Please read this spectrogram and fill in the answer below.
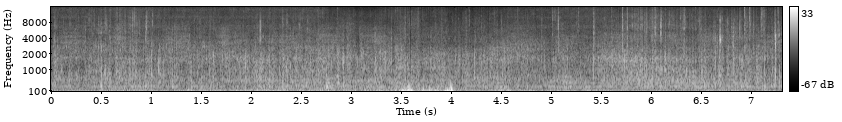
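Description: Rockrider AM 50S mountain bike rolling over a loose gravel track, heard from a camera mounted on the rider: a steady rush of tyre crunch and wind on the microphone, with two heavy low thumps a little past halfway.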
